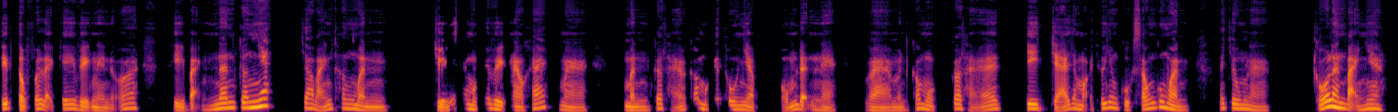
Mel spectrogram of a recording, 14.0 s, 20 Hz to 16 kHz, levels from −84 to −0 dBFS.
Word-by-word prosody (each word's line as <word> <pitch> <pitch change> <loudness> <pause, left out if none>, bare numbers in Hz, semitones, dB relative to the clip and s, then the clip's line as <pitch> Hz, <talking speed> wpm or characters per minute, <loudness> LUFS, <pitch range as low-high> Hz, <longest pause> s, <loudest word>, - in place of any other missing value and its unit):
tiếp 155 +2 +4
tục - - +3
với 140 0 +2
lại - - 0
cái 140 0 0
việc 110 -7 +2
này 95 -2 -1
nữa" 85 - -5
á, 165 - -1 0.4
thì 100 -3 0
bạn 110 - 0
nên 165 +3 +5
cân 175 +2 +5
nhắc 230 +3 +8 0.3
cho 160 -2 0
bản 135 0 -1
thân 145 -2 -2
mình 100 -5 0 0.5
chuyển 95 - +2
sang 145 -2 -3
một 130 - +1
cái 155 - -6
việc 130 -5 +4
nào 105 -2 +2
khác 150 - -1
mà 100 -5 -3 0.4
mình 100 -1 0
có 150 +9 -2
thể 90 - -9
có 160 - -6
một 140 -3 -2
cái - - -12
thu 130 - 0
nhập 115 -6 0 0.2
ổn 125 - -2
định 115 -5 +1
nè, 95 -2 -4 0.3
và 95 -2 0
mình 95 0 -5
có 150 +8 -3
một 120 -6 0
có 150 - +1
thể 120 +4 -2 0.3
chi 145 -1 +6
trả - - +3
cho 150 - -1
mọi 130 - -2
thứ 155 - +1
trong 170 -2 +1
cuộc 115 -4 -4
sống 135 +6 +1
của 190 - +3
mình. 125 -11 +4 0.4
Nói 155 - -2
chung 145 -4 +1
là 100 -5 -3 0.5
cố 195 - +8
lên 190 -6 +9
bạn 115 - +3
nha! 140 0 +1
130 Hz, 255 wpm, -25 LUFS, 100-150 Hz, 0.5 s, lên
